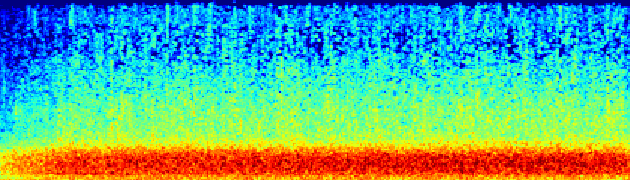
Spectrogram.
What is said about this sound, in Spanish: En ese partido, San Mamés tributó una gran ovación a Chechu Rojo, el gran extremo bilbaíno recientemente fallecido.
